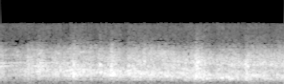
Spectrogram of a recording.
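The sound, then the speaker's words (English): A steady rolling rumble of a car on a run-down spooky fun house ride moving along its track, with a continuous rattling hum and faint clattering texture, holding an even loudness throughout with no voices. “Please take the ride. I need customers.”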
